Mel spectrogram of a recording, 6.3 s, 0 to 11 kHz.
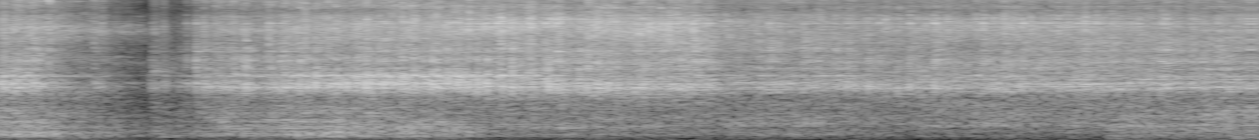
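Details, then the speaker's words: Marx 999 toy locomotive assembled from parts with standard pushrods: fast, even clicking over the gear whir as the pushrods still slightly tap the front crossbar; they need shortening a bit more. "those pushrods are still slightly tapping that front crossbar so I've got a shortened just a bit more"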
